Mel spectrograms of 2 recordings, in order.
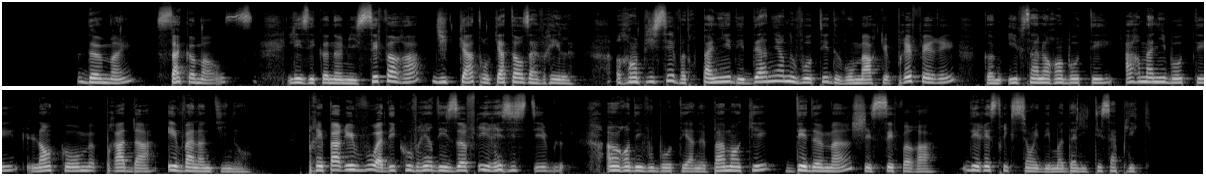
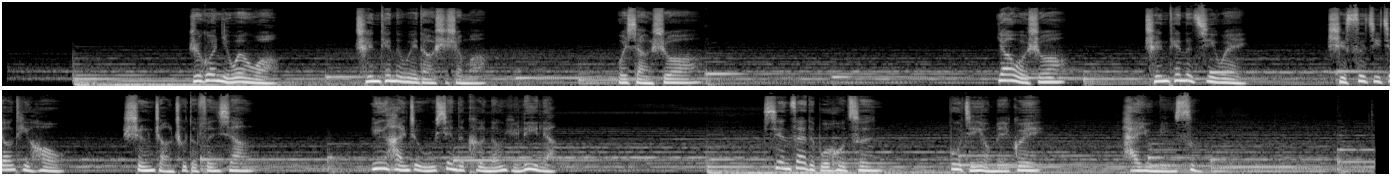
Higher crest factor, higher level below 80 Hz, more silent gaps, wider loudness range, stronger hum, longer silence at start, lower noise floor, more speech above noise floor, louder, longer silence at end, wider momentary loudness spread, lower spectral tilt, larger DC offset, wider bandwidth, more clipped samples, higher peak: first, 20 dB vs 14 dB; second, -56 dBFS vs -30 dBFS; first, 21.44-21.53 s vs none; about the same, 2 LU vs 4 LU; neither; about the same, 0.75 s vs 0.7 s; first, -63 dBFS vs -43 dBFS; first, 38 dB vs 32 dB; second, -24 LUFS vs -13 LUFS; first, 0.65 s vs 0.15 s; second, 10 LU vs 19 LU; about the same, -5 dB/octave vs -5.5 dB/octave; neither; first, over 20 kHz vs 17.5 kHz; neither; second, -6 dBFS vs 0 dBFS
